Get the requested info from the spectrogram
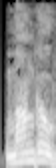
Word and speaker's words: Mongo: Eliot named a mischievous cat Mungo Jerry, but nobody ever called him Mungo for short, and there's a whole vowels difference between Mungo and Mongo anyway. Mongo rhymes with bongo, congo, longo, and pongo, none of which sounds like run-of-the-mill English, with good reason.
